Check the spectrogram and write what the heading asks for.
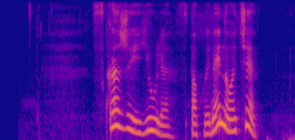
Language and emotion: Russian, positive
